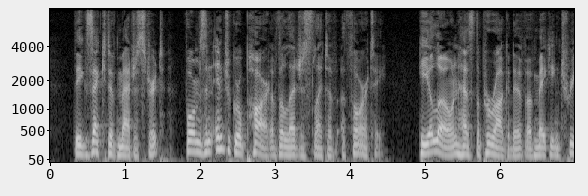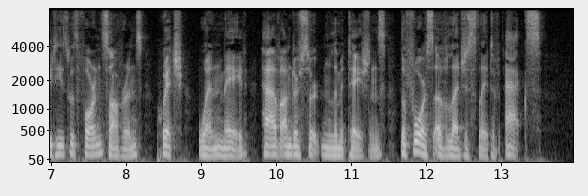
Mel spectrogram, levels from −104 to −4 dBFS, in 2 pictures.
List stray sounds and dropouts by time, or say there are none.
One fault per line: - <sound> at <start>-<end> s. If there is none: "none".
none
